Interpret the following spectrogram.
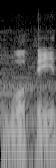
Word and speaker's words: Whoppy: It's uh Whoopi. That's how my name is pronounced if you guys didn't know.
